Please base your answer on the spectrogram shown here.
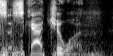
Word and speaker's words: Saskatchewan: know that's a province in Canada British Columbia pronunciation it's a bit odd if you're not used to it okay so it's Saskatchewan yeah familiar love Vancouver Toronto other cities oh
